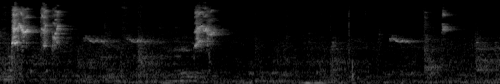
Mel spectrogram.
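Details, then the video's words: Chirping from lovebirds in green, yellow and lutino colours, morning: loud harsh squawky bursts, softer whistled mid-pitch notes, then scattered high chirps with quiet gaps between. "Lovebird Chirping Sounds"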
